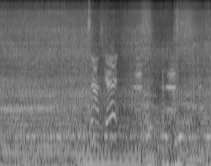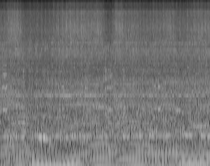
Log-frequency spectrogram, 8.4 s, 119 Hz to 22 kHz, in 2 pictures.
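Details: Rebuilt 3-53 Detroit Diesel three-cylinder two-stroke in a Michigan 55A loader, abandoned 14 years and seized by water in the cylinders, idling with a steady, even low clatter, no knocks or misses; running healthy after resurrection.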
